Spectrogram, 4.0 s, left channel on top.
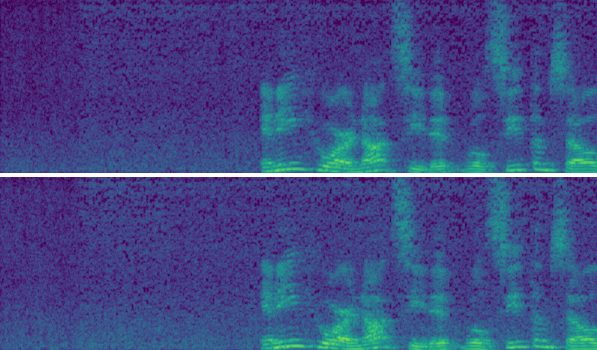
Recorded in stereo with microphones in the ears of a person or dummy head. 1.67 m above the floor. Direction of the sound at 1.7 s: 30° left (ahead or behind).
